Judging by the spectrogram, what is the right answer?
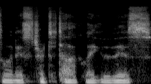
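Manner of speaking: seductive low voice. Speaker showing the voice they get when talking like this, sexy deep voice. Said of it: "I have a really sexy deep voice".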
